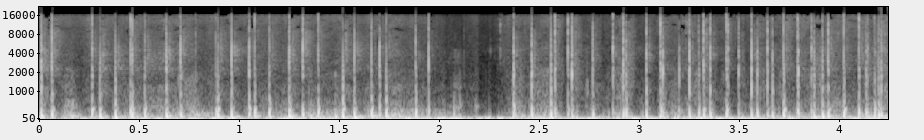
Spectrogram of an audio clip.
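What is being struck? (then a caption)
Plastic wet wipes pack lid. Long nail tips tap rapidly on the top edge of the plastic lid of a wet wipes pack held upright. A dense, fast stream of short, dull, low-pitched clicks and thumps plays with only a brief pause just after the two-second mark. Each tap dies away almost instantly.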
